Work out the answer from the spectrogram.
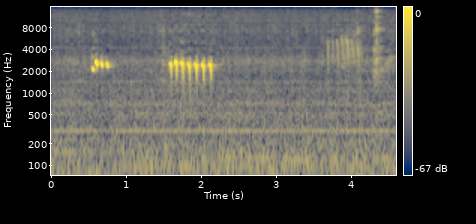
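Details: Female yellow-vented bulbul calling a male while in heat: a short four-note chip burst, then a longer slower run of seven sharp notes, followed by faint buzzy higher sounds.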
